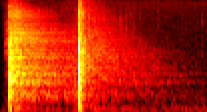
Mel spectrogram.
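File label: Paintball Gun Impact; Sound Ideas; Guns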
